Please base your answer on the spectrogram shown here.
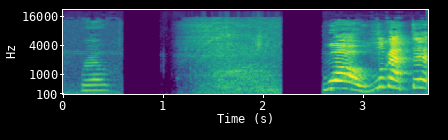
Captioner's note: that's a sliding door sound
